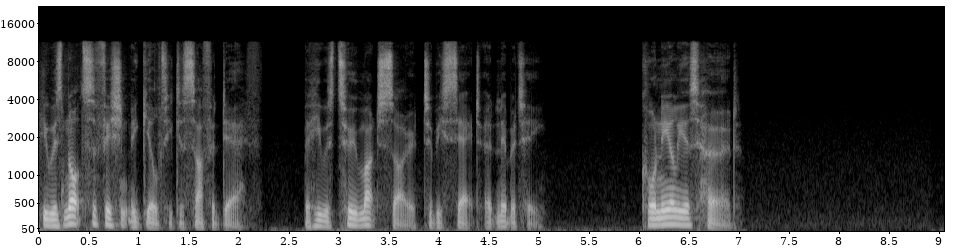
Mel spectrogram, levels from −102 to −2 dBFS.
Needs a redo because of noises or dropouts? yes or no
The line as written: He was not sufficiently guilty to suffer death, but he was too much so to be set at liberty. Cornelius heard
no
